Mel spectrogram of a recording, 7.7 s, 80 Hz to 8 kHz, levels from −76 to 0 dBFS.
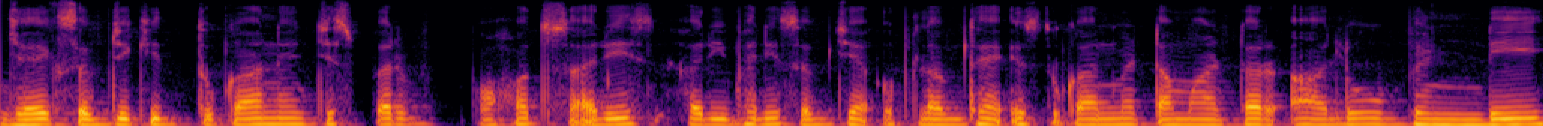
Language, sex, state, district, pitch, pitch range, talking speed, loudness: Hindi, male, Delhi, New Delhi, 130 Hz, 130-135 Hz, 150 wpm, -18 LUFS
